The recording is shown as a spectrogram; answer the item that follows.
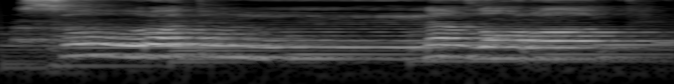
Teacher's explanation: tanwin bertemu dengan huruf nun, maka hukumnya adalah idgham ma'al gunnah. Membaca adalah membacanya dengan kadar dengung dua harakat.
